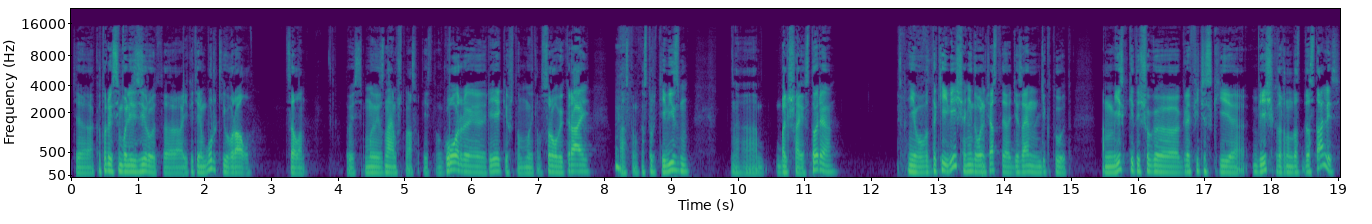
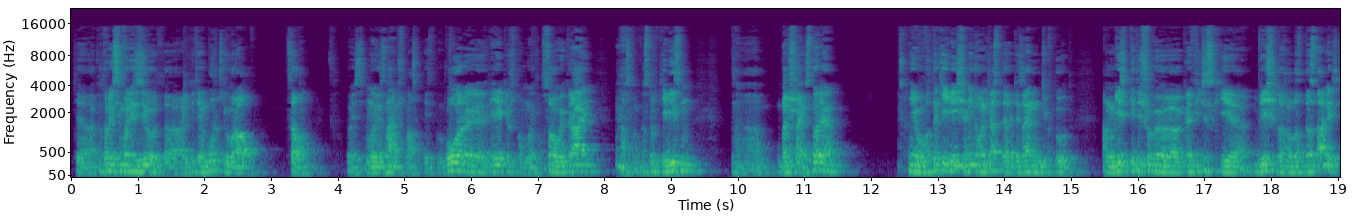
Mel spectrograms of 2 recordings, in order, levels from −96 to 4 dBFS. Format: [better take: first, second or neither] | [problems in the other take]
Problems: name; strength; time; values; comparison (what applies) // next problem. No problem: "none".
first | room echo; slight; dies away in 0.4 s // off-mic speech; far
